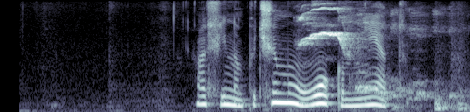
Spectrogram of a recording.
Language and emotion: Russian, sad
